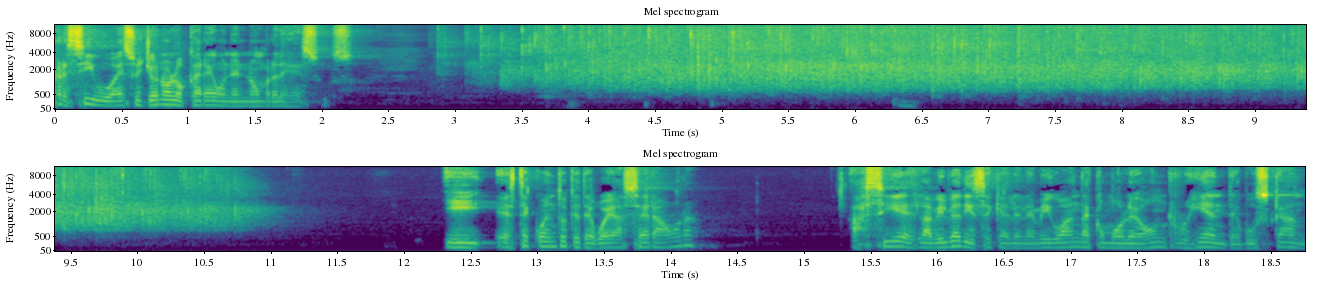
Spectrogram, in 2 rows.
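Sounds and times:
speech: 0.0s - 2.3s, 12.3s - 14.4s, 15.4s - 18.7s
sizeable audience applauding: 2.9s - 11.0s.

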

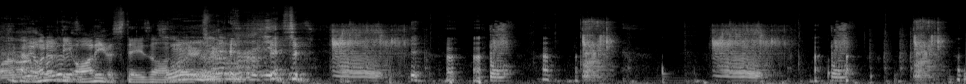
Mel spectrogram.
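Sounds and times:
speech: 0.1s - 3.5s, 4.1s - 5.1s
fart sound effects played on a soundboard: 3.3s - 6.3s, 7.0s - 9.6s.

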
